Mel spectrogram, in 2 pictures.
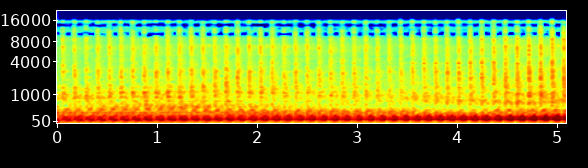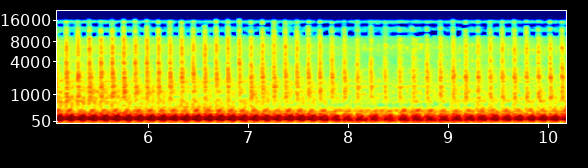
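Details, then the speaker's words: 1978 AMC Hornet at idle: heavy, lumpy running with a steady thumping pulse about three times a second and a shake. Cylinders one and two are misfiring. "yep yeah something something is off number one and a number two cylinder got issues"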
